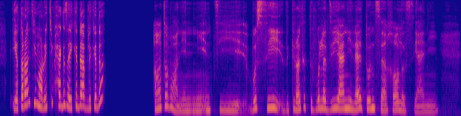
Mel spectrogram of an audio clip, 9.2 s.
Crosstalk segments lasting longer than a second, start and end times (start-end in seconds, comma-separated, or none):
none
